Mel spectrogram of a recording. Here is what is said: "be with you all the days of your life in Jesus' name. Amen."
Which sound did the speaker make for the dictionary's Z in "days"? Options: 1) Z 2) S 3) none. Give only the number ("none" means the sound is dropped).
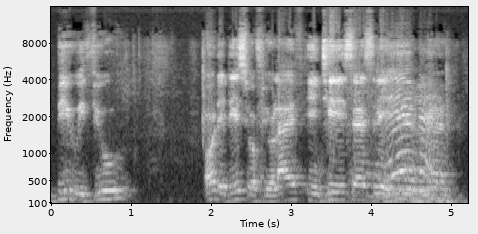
2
